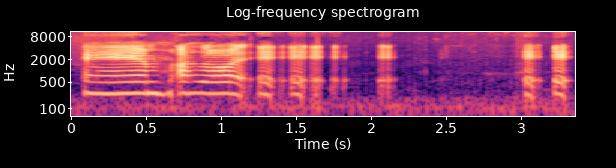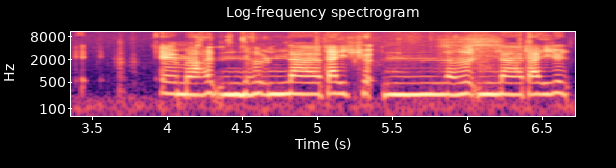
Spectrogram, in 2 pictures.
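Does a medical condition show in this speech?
Yes: stuttering; since childhood, hid stutter through teens, accepted only a few years ago, met other stutterers at 20 via Stamningsförbundet; openly stutters, stays in blocks until words come out; whole-word and part-word repetitions, blocks held through rather than avoided, sometimes exaggerates stutter; here repeated sounds.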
